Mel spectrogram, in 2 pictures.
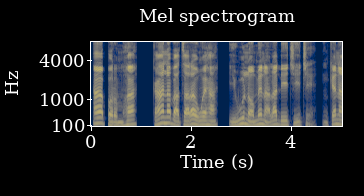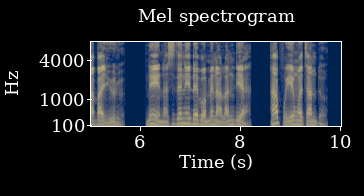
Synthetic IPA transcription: ha˦pʊ˨ɾʊ˨m̩˨ɦa˦ | ka˨ɦa˦na˦ba˨ta˨ɾa˦o˨ŋʷe˦ɦa˦ | i˨wu˦nɔ˨me˦na˨la˦dɪ˦t͡ʃi˨i˦t͡ʃḛ˨ŋ̩˨ke˦na˨ba˦ɣɪ˨u˦ɾṵ˨ | ni˦ɦi˨na˨s̬i˦t̬e˦ni˦de˦bo˨me˦na˨la˨n̩˦dɪ˦a̰˨ | ha˦pʊ˨ɣɪ˦ŋʷe˦ta˦n̩˦dʊ̰˨

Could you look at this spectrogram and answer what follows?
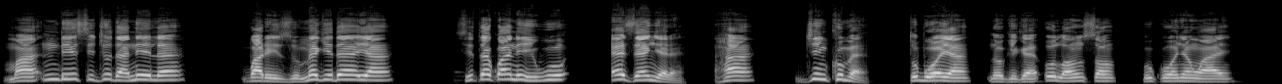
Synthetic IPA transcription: ma˨n̩˦dɪ˦i˦si˨d͡ʒu˦da˨niː˦le˦ | ɡ͡ba˨ɾi˨zu˨me˦ɡi˦de˦ja˦ | si˦te˦kʷa˦ni˨i˨wu˦ | e˦ze˦ɲe˨ɾḛ˨ | ɦa˦ | d͡ʒi˦ŋ̩˨ku˦mḛ˨ | tʊ˦ɡ͡bo˦ja˦no˨ɡi˨ɡe˨ʔʊ˦lɔ˨n̩˦sɔ˦ | u˦kʷu˦o˦ɲe˦ŋʷa˨ɲɪ˦

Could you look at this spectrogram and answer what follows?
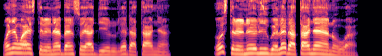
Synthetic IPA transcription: o˦ɲe˦ŋʷa˦˨ɲɪ˦ste˨ɾe˨ne˦be˦n̩˦sɔ˦ja˦dɪ˨e˦ɾu˨le˦da˨ta˦ɲa˦ | o˦ste˨ɾe˨ne˦li˦ɡʷe˦le˦da˨ta˦ɲa˦ja˦nʊ˨wa̰˨

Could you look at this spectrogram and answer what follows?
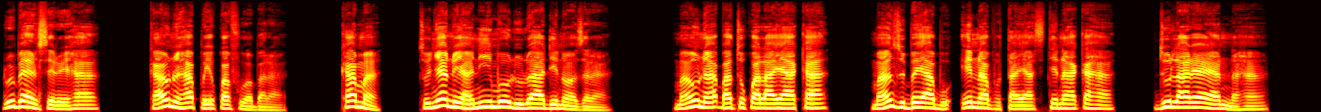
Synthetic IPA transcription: ɾu˦be˨n̩˨sɪ˨ɾɪ˨ɦa˦ | ka˨u˦nu˨ɦa˦pʊ˨ɪ˦kʷa˦fu˨ɔ̰˨ba̰˨ɾa̰˨ | ka˦ma˨ | tʊ˨ɲe˦nʊ˨ja˨ni˦m˦o˦lu˨lu˦a˦dɪ˦nɔ˨za̰˨ɾa̰˨ | ma˨u˦nu˨a˦k͡pa˦tʊ˦kʷa˦la˦ja˦a˦ka˦ | ma˨n̩˦zu˨be˦ja˦bʊ˨ɪ˦na˦p̬ʊ˨ta˨ja˦si̥˦te˦na˦ka˦ɦa˦ | dʊ˦la˦ɾja˦ja˦n̩˦na̰˨ɦa˦

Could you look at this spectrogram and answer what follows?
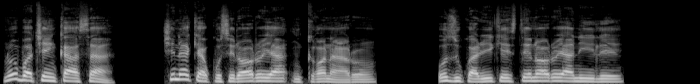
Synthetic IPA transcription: nʊ˦bɔ˨t͡ʃɪ˦ŋ̩˨ka˦a˨sa˦˨ | t͡ʃi˦ne˦ke˨kʷʊ˨sɪ˨ɾɔ˦ɾʊ˦ja˦ŋ̩˨ke˨ɔ˦na˨a̰˨ɾʊ˦ | o˦zu˨kʷa˨ɾi˦ke˦s̬i̥˦te˦nɔ˦ɾʊ˦ja˦niː˦le˦

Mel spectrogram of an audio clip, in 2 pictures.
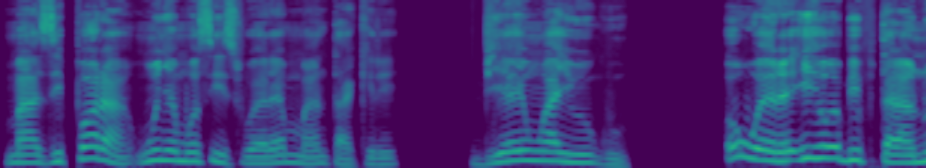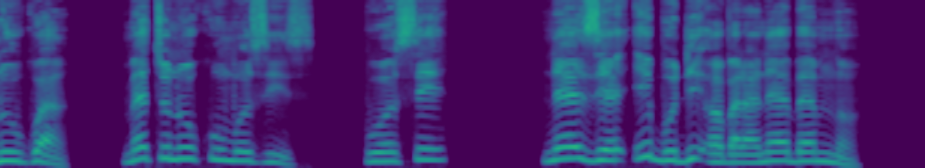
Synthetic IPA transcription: ma˨zi˨pɔ˦ɾa˨ŋʷu˦ɲe˦mo˦si˨swe˨ɾe˨m̩˦ma˨n̩˦ta̰˨kɪ˦ɾɪ˦ | bi˨e˦ŋʷa˦ju˦ɡʷṵ˨ | o˦we˨ɾe˨i˦ɦo˦bi˦pʊ̥˨ta˨ɾa˨nu˦ɡʷu˦a˨ | me˦tʊ˦nʊ˦kʷu˦mo˦s̬i˨s | kʷu˨o˨sɪ˦ | ne˦zi˨e˦ʔɪ˦bu˨dɪ˨ɔ˨ba˨ɾa˨ne˦be˦m̩˦nɔ̰˨

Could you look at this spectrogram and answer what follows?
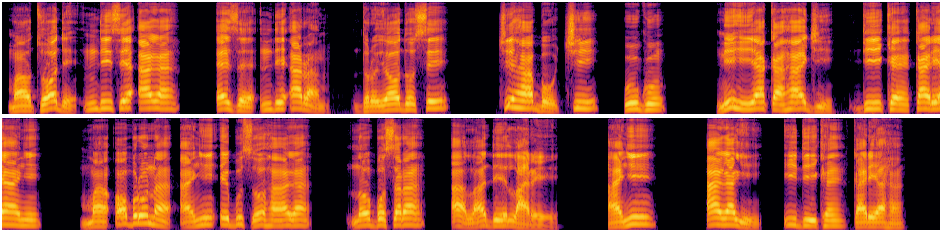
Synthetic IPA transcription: ma˨o˨tu˨ɔ˦dɪ̰˨n̩˦dɪ˦i˦se˦ʔa˦ɣa˦ | e˦ze˨n̩˦dɪ˦ʔa˦ɾa̰˨m̩˨ | dʊ˨ɾʊ˨jɔ˦dʊ˦sɪ˦ | t͡ʃi˦ɦa˦bʊ˨t͡ʃi˦ | u˦ɡʷu˦ | ni˦ɦi˨ja˦ka˨ɦa˦d͡ʒḭ˨ | di˦i˦ke˦ka˦ɾɪ˦a˨ɲɪ˦ | ma˨ʔɔ˦bʊ˦ɾʊ˦na˨a˨ɲɪ˦e˦bu˦so˨˦ɦa˦a˦ɣa˦ | no˦bʊ˦sa˦ɾa˦ | a˦˨la˨˦dɪ˦la̰˨ɾɪ̰˨ | a˨ɲɪ˦ | a˦ɣa˦ɡɪ̰˨ | i˦di˦i˦ke˦ka˦ɾɪ˦a˦ɦa˦

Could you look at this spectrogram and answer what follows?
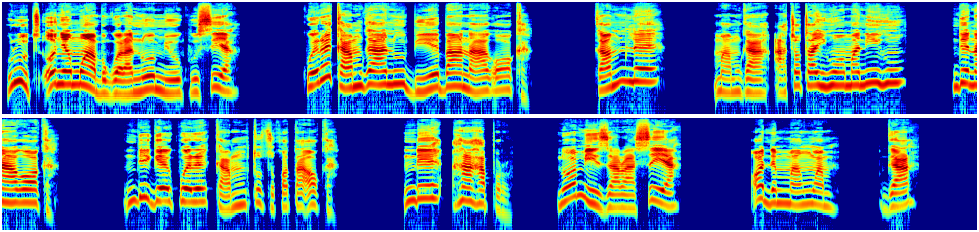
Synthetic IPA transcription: ɾu˦to˦ɲe˦mʊ˦a˨bʊ˨ɡʷa˨ɾa˨no˦mi˨o˦kʷu˦sɪ˦ja˦ | kʷe˨ɾe˦ka˨m̩˦ɡa˦nu˦bi˨e˦ba˦na˨a˨˦ɣɔ˦ka˨ | ka˨m̩˦le˦ | ma˨m̩˦ɡa˨a̰˨t͡ʃɔ˦ta˦i˦ɦu˦ɔ˦ma˦ni˦ɦu˦ | n̩˦dɪ˦na˨a˦˨ɣɔ˦ka˨ | n̩˦dɪ˦ɡe˦kʷe˦ɾe˦ka˨m̩˦tʊ˦tʊ˨kɔ˦ta˦ɔ˦ka˨ | n̩˦dɪ˦ɦa˦ɦa˦pʊ˨ɾʊ̰˨ | no˦mi˨za˨ɾa˨sɪ˦ja˦ | ɔ̰˦dɪ˨m̩˦ma˨˦ŋʷa˦m̩˦ | ɡa˦

